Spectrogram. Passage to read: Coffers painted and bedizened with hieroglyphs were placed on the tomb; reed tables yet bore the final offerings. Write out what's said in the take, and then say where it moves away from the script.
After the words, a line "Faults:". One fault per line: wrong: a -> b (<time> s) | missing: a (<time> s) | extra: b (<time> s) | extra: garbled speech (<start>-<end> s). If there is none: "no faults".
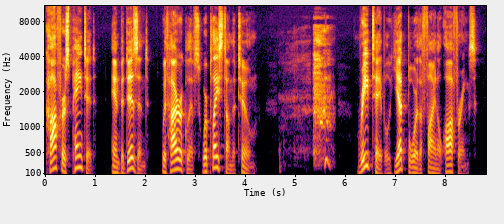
Coffers painted and bedizened with hieroglyphs were placed on the tomb; reed table yet bore the final offerings.
Faults:
wrong: tables -> table (6.6 s)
